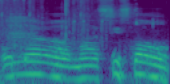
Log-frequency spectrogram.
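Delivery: put-on French accent, slow. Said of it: "if you say it in a French accent".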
